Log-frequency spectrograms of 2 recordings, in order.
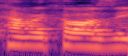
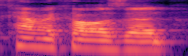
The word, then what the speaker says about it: Kamikazen: It is not Kamikaze, it's Kamikazen.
